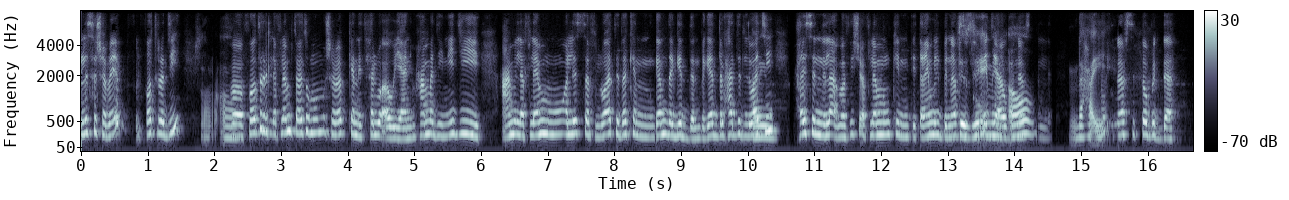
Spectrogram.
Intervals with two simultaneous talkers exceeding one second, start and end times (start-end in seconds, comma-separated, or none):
13.0-14.3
